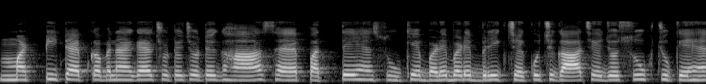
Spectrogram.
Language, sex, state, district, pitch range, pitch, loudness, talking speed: Hindi, female, Chhattisgarh, Raipur, 200-220 Hz, 210 Hz, -18 LUFS, 185 wpm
